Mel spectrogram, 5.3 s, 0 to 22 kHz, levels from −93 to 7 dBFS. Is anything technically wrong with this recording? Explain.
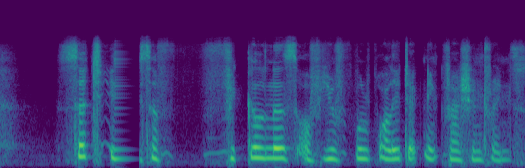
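Yes. At 1.15–1.42 s there is a call audio freeze: a fading buzz, likely from a starved jitter buffer, appears as a smeared, decaying band before the sound resumes intact but later.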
